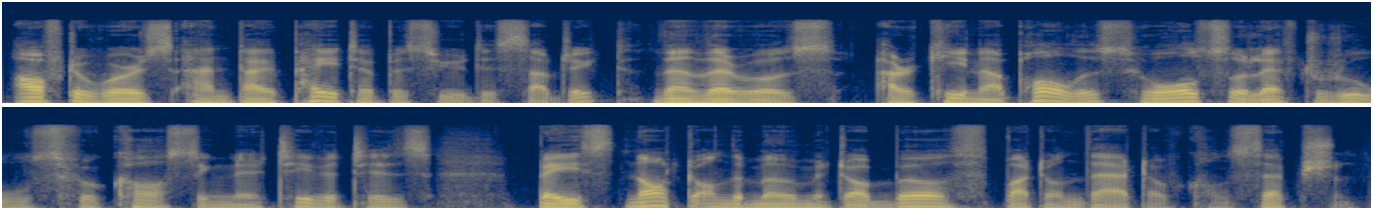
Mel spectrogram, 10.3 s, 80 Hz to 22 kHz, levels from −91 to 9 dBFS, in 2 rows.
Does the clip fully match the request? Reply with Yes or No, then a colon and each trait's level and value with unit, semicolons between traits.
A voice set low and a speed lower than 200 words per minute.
Yes: very low, 95 Hz; average, 165 wpm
